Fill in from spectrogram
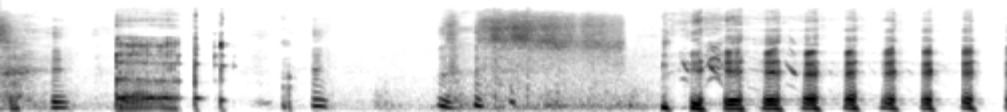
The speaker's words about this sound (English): Burping's funny.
